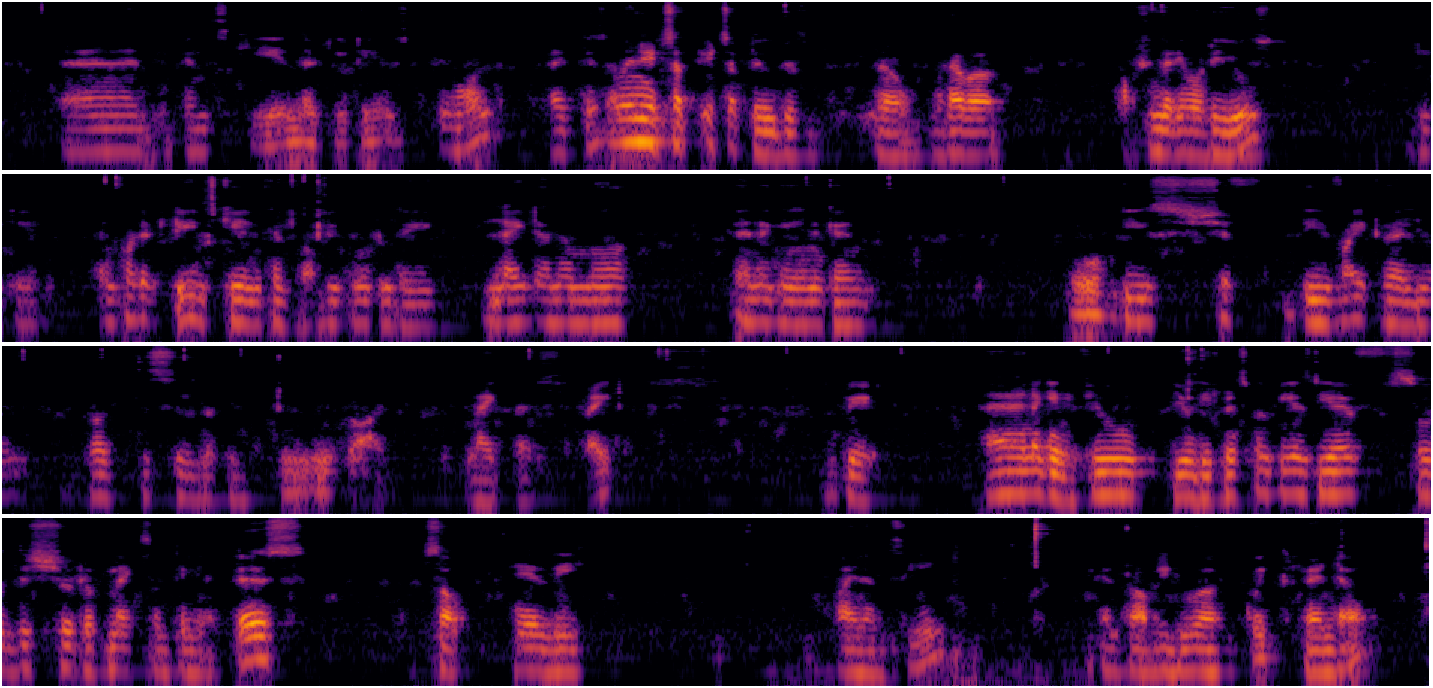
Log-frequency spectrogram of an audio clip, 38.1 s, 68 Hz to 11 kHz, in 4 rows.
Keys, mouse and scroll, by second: 0.3-3.3 drag, 7.0 ctrl+z, 7.8 click, 10.2-13.4 drag, 14.9-19.3 drag, 19.7-23.5 drag, 23.9-27.0 shift+middle drag, 27.0 ctrl+shift+click, 34.0 scroll down 1, 34.4 scroll up 1.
